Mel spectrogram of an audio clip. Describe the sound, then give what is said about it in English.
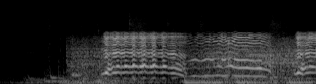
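A goat bleats loudly, a long wavering call followed by a second drawn-out bleat and the start of a third, with no one talking. “I have no place to put my goats.”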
